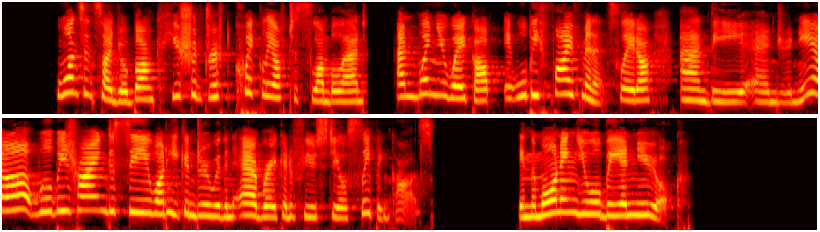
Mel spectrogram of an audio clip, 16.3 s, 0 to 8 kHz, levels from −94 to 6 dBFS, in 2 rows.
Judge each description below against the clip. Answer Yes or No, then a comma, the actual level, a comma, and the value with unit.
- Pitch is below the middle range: No, very high, 300 Hz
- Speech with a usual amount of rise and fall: No, wide, 6.0 semitones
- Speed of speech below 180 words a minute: No, average, 190 wpm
